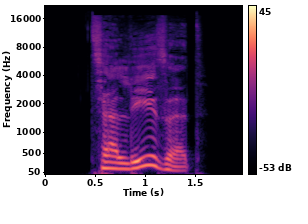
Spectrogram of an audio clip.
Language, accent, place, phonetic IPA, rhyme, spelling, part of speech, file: German, Germany, Berlin, [t͡sɛɐ̯ˈleːzət], -eːzət, zerleset, verb, De-zerleset.ogg
- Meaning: second-person plural subjunctive I of zerlesen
